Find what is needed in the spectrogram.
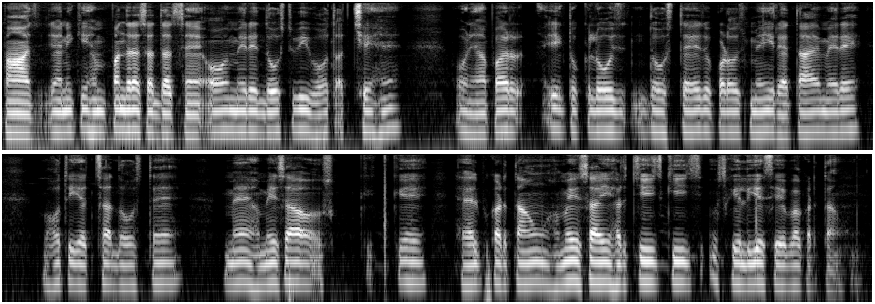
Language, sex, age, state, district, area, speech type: Hindi, male, 45-60, Rajasthan, Karauli, rural, spontaneous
